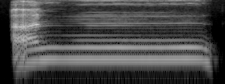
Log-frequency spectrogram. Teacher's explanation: इस पे नून पे तशदीद है जिसकी वजह से दो नून है, तो इधर गुन्ना होगा बड़ा अकमल, अन, ऐसे पूरा इसका गुन्ने का हक अदा होगा।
